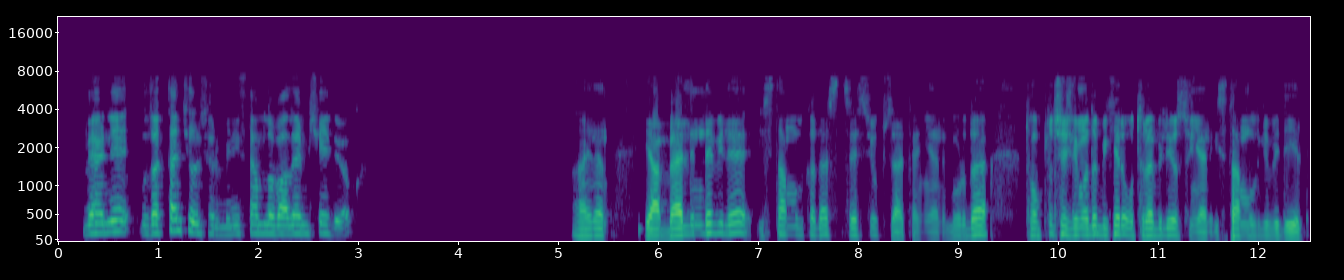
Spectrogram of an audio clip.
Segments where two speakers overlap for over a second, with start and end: none

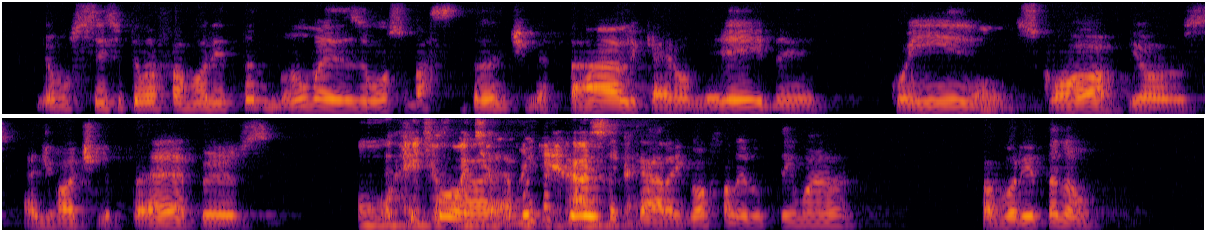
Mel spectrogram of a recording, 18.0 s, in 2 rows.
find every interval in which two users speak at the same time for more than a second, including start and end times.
11.9-13.7

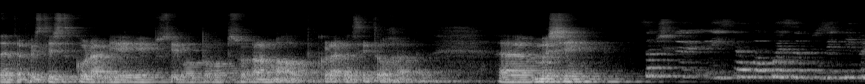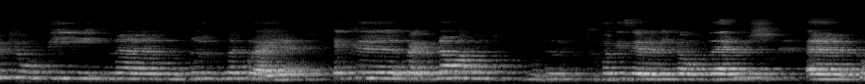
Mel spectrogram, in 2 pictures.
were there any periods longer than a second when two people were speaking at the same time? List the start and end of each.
none

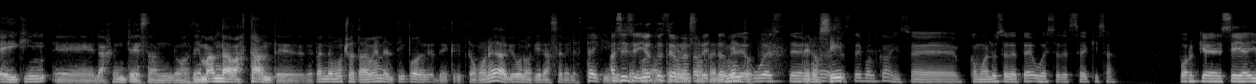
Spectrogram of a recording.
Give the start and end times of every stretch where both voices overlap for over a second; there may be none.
6.1-7.5

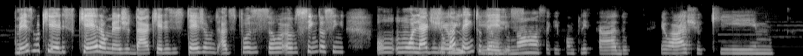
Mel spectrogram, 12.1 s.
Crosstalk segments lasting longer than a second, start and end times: 6.6-7.8

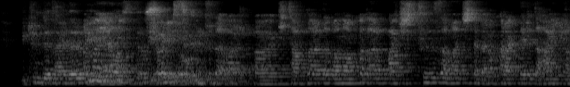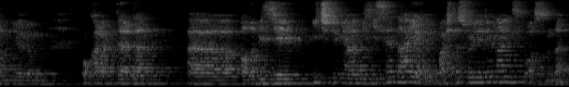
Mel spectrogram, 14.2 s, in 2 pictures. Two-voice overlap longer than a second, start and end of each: 1.0-2.7

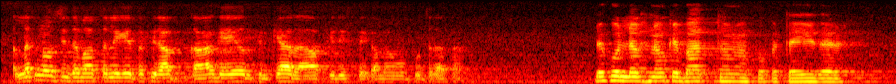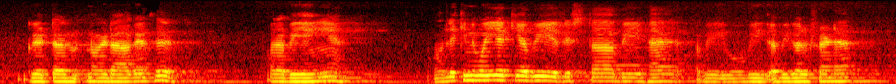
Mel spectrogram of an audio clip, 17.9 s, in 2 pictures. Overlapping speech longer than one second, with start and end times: none

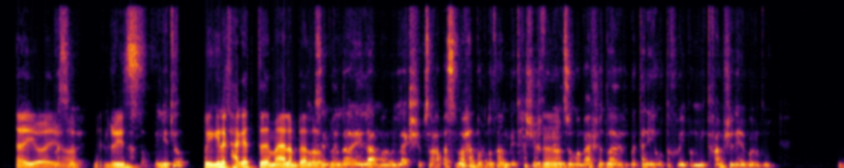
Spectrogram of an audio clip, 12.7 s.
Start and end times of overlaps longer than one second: none

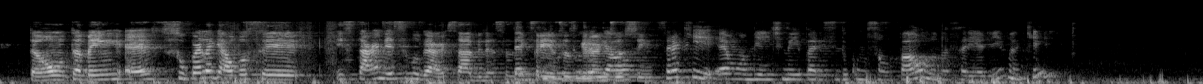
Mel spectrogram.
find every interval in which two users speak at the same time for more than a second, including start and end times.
5.1-6.3

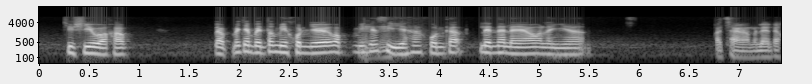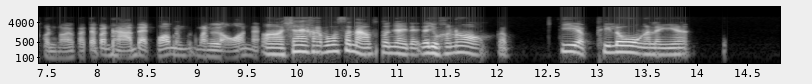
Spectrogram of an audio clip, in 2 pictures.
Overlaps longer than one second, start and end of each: none

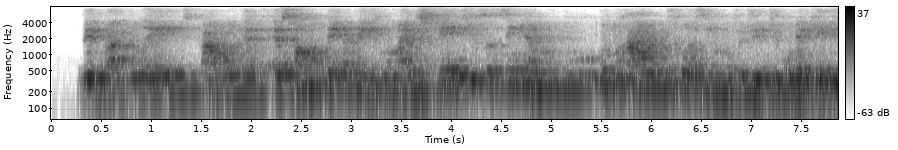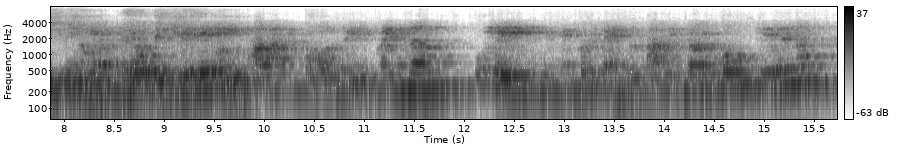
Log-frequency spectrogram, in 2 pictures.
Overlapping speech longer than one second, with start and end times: 7.8-9.8

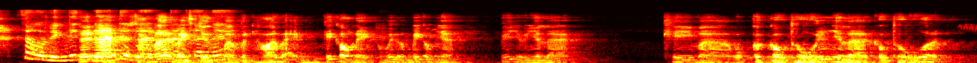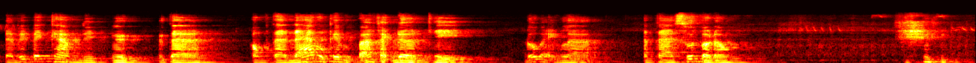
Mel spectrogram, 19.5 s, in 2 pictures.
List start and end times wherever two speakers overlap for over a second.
0.8-2.4

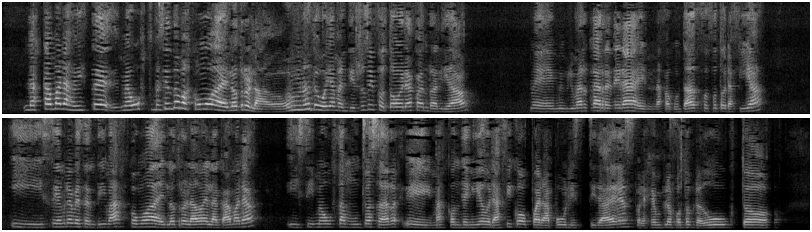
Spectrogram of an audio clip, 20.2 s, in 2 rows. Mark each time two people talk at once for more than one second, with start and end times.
none

